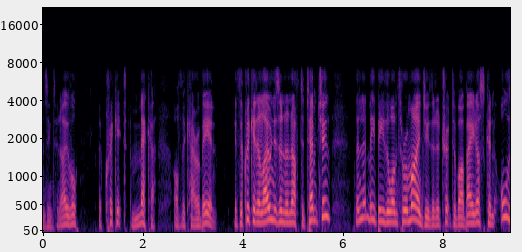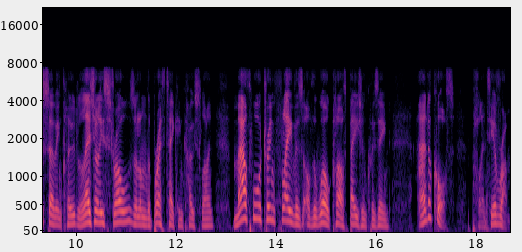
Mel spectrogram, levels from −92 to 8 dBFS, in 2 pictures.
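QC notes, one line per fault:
No faults are audible in the speech. It runs through the AMR wideband (HD Voice) codec, with nothing above about 7.3 kHz and a clarity that points to one of its highest rates, around 23.85 kbit/s.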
